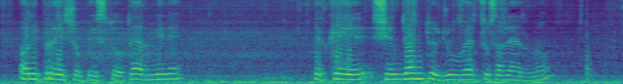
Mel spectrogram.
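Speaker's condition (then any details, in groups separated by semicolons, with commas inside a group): Parkinson's disease; approaching final stage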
